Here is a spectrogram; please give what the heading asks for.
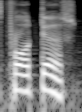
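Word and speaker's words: Vater: We will not pronounce V as V. We pronounce V as Fau. For example, the spelling of father is not F-A-T-H-E-R. It is V-A-T-E-R. It is Fater.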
